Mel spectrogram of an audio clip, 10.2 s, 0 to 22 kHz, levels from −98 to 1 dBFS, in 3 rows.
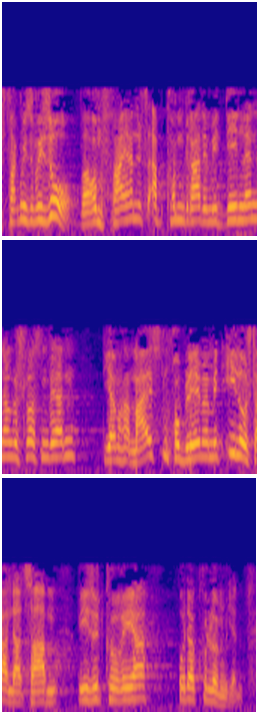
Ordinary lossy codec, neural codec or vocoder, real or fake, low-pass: none; none; real; 5.4 kHz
